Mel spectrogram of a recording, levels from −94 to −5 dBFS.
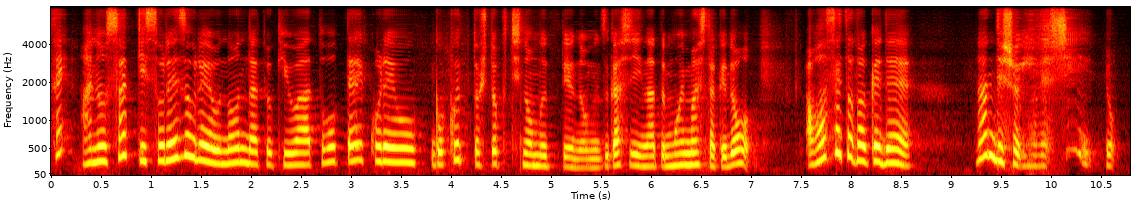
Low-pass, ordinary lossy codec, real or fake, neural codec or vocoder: none; none; fake; codec, 16 kHz, about 1 kbps, DyCAST, with the encoder's durations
